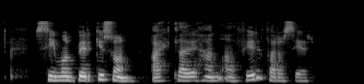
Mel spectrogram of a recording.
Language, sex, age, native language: Icelandic, female, 60-69, Icelandic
